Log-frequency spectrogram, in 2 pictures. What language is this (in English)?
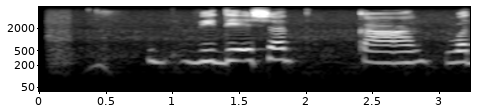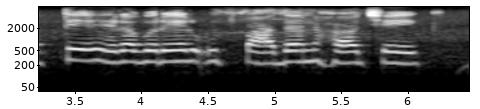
Magahi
